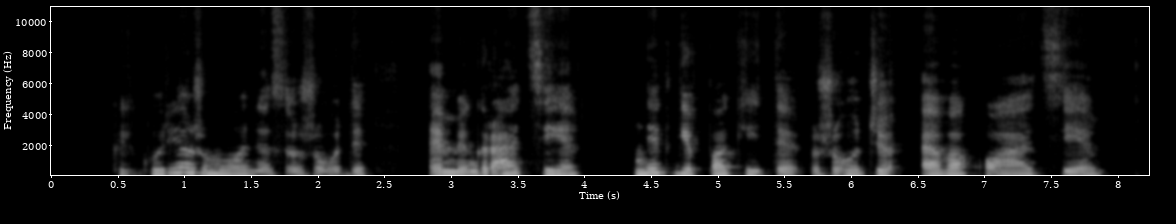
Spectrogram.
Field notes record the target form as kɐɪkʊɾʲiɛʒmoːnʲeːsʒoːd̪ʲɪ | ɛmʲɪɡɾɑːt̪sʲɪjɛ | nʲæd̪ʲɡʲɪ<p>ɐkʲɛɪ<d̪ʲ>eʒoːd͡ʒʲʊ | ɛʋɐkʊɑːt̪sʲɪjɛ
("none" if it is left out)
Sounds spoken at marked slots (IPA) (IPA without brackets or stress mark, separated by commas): p, t̪ʲ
